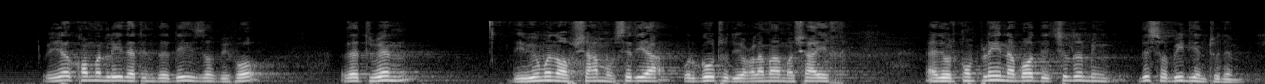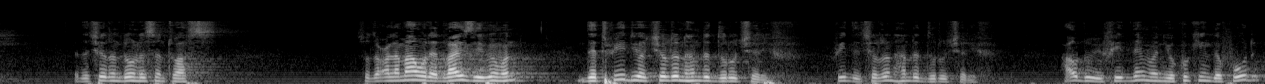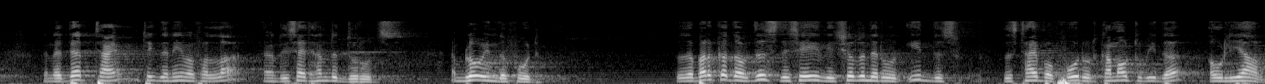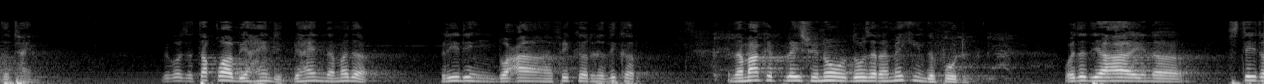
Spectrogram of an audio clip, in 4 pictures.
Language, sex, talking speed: English, male, 170 wpm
